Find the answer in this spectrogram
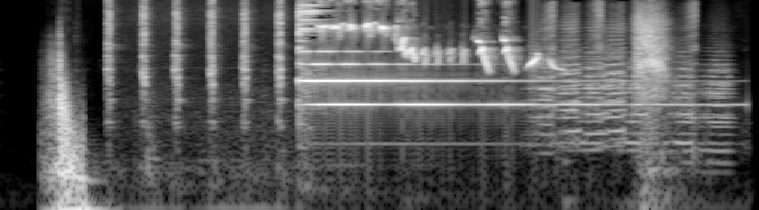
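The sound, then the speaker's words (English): A countdown sound effect: a low thud, then about six evenly spaced clock ticks, ending in a bright sustained chime with short chirpy flourishes that rings out for a few seconds. No talking. “Five minutes on the clock. The clock starts when the first tweet goes up.”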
